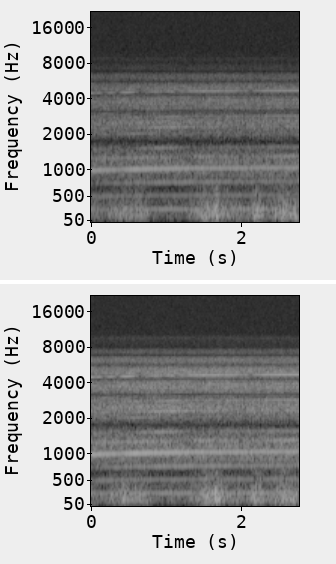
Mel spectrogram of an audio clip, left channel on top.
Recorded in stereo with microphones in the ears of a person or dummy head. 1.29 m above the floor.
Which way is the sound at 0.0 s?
15° right (ahead or behind).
